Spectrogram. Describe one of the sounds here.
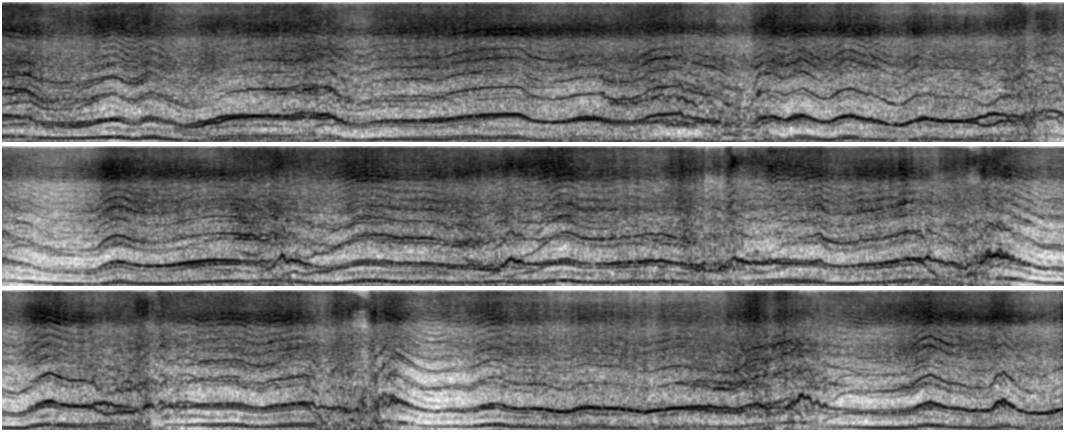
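A small racing drone's motors whine loudly, rising and falling in pitch as it darts about.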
